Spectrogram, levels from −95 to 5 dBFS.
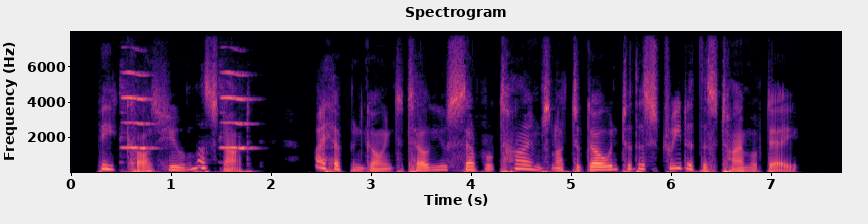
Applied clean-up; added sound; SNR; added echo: classical method Wiener filter.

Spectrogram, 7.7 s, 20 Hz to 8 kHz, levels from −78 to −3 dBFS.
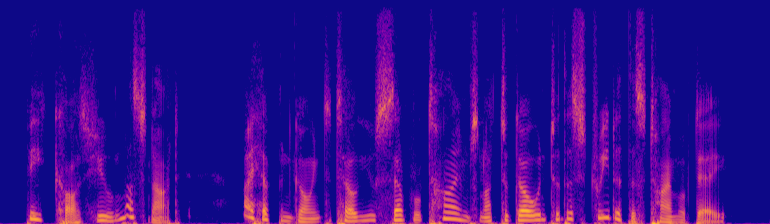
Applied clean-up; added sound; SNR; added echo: none; none; none; none.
